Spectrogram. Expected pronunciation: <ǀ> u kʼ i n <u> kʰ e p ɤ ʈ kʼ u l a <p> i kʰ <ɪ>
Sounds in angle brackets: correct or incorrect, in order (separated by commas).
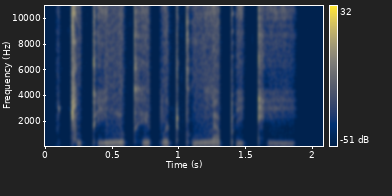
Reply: correct, incorrect, incorrect, incorrect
